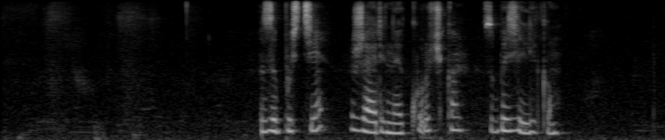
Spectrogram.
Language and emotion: Russian, neutral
